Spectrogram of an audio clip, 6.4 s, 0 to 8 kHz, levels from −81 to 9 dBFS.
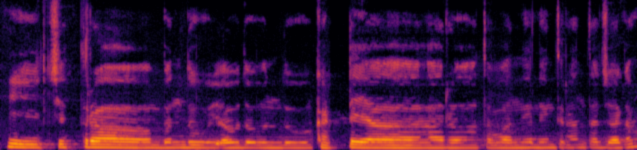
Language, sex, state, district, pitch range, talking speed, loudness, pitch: Kannada, female, Karnataka, Bijapur, 140-155 Hz, 95 wpm, -17 LUFS, 145 Hz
